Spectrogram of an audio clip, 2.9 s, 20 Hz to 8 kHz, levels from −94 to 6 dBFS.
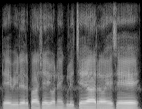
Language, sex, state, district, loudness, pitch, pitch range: Bengali, male, West Bengal, Cooch Behar, -18 LUFS, 120 Hz, 120-125 Hz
